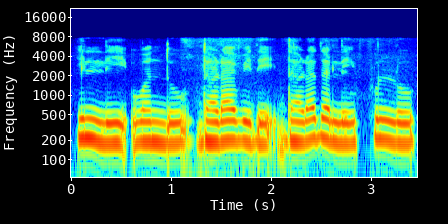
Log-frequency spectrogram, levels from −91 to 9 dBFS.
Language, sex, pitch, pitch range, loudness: Kannada, female, 195 Hz, 185-200 Hz, -13 LUFS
